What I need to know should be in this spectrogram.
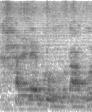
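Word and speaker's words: Kalev: 원래 우리 지금 번역에는 갈렙이라고 이렇게 음역을 달았습니다만은 어 히브리어로 되어 있는 갈렙의 이름을 그대로 읽을 때에 칼레브라고 읽습니다. 칼레브.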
